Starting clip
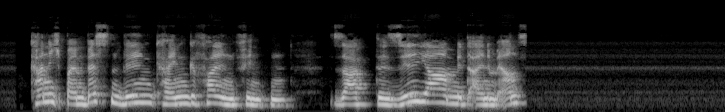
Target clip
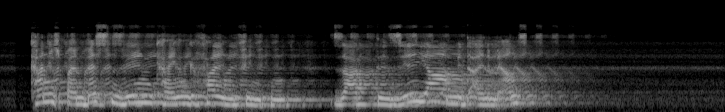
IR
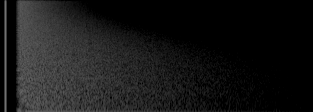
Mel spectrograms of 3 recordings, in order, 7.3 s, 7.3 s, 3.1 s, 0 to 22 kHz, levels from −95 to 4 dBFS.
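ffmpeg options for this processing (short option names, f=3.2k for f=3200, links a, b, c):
-filter_complex "[0:a]alimiter=limit=-21.5dB:level=0:latency=1:release=33,aecho=1:1:162|324|486|648|810:0.299|0.131|0.0578|0.0254|0.0112,asplit=2[a][b];[1:a]atrim=start_sample=2205,asetrate=61740,aresample=44100[c];[b][c]afir=irnorm=-1:irlink=0,volume=-20dB[d];[a][d]amix=inputs=2:normalize=0,volume=-3dB"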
